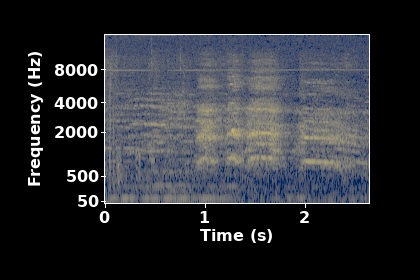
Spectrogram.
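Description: Bantam chicken clucking with short crowing-like calls at moderate distance on a farm, faint against steady low background hum.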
